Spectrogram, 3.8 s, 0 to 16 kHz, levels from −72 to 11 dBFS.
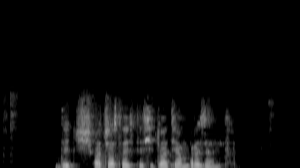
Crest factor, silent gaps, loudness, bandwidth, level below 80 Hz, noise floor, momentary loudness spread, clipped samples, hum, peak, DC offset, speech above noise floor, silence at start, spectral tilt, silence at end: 20 dB; none; -24 LUFS; 7.6 kHz; -60 dBFS; -70 dBFS; 11 LU; under 0.1%; none; -8 dBFS; under 0.1%; 45 dB; 0.15 s; -5 dB/octave; 0.9 s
